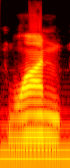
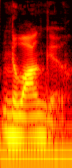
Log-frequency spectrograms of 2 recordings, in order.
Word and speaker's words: Nwangwu: I think it's the last name is pronounced Nwangwu.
